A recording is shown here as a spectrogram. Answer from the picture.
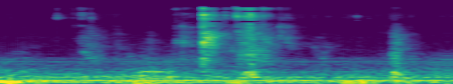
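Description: Loaded tortilla-chip nachos being bitten and chewed, with a few faint crunches and wet mouth sounds.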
